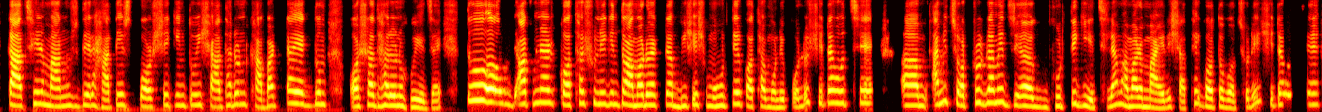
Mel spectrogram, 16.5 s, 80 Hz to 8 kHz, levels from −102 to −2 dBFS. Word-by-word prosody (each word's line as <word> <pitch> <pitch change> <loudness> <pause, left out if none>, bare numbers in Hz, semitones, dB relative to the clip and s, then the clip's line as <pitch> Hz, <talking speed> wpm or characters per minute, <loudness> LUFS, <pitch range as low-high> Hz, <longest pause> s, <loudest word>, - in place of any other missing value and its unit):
কাছের 270 +4 +5
মানুষদের 245 +2 -2
হাতের 210 +7 -3
স্পর্শে 225 - -2
কিন্তু 260 -2 -8
ওই 275 - -4
সাধারণ 265 +6 -3
খাবারটাই 245 +7 -1
একদম 285 +3 -4 0.4
অসাধারণ 260 +1 +1
হয়ে 210 -3 +1
যায়। 190 +1 -7 0.3
তো 385 - 0 0.7
আপনার 330 +2 +1 0.2
কথা 270 +3 +1
শুনে 300 -3 -3
কিন্তু 295 0 -2
আমারও 265 +1 +3
একটা 275 +1 -3 0.2
বিশেষ 250 +2 -4
মুহূর্তের 255 +5 -1
কথা 235 0 0
মনে 210 0 -2
পড়লো। 235 - -6
সেটা 325 0 0
হচ্ছে 320 +1 -1 0.5
আ 265 - +3 0.3
আমি 310 +6 0
চট্টগ্রামে 330 +5 +1
যা 255 -1 0 0.4
ঘুরতে 245 +4 -4
গিয়েছিলাম। 230 +3 -2
আমার 240 0 +3
মায়ের 200 0 0
সাথে 180 - -7 0.2
গত 220 -1 +3
বছরে। 215 +7 -5
সেটা 285 - -5
হচ্ছে 275 +2 -10
260 Hz, 140 wpm, -25 LUFS, 230-290 Hz, 0.7 s, কাছের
